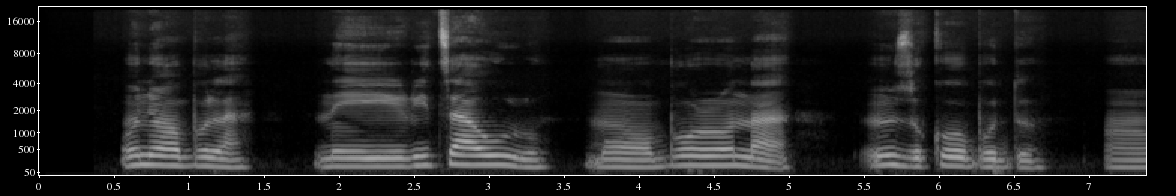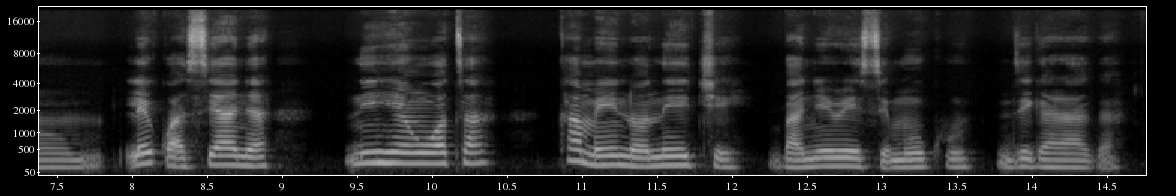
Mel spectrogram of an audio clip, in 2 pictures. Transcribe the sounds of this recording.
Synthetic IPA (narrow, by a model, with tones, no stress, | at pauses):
o˦ɲe˦ɔ˦bʊ˦la˨ | ne˨ɾi˦ta˦u˦ɾu˨ | mɔ˨bʊ˦ɾʊ˦na˨ | n̩˦zu˨ko˦˨bo˨do˨ | le˦kʷa˨sɪ˦a˦ɲa˦ | ni˦ɦe˦ŋ̩˦wɔ˦ta˦ | ka˦m̩˨ɪ˦nɔ˨ne˦t͡ʃe˨ba˨ɲe˦ɾe˦˨se˨m̩˦o˦kʷu˦n̩˦dɪ˦ɡa˨ɾa˦˨ɡa̰˨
